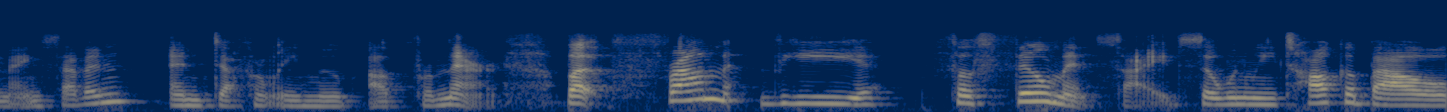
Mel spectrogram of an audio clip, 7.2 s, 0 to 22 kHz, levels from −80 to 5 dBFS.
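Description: Nothing stood out on listening to this speech, which carries the usual wideband HD Voice character with no content above about 7.6 kHz.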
